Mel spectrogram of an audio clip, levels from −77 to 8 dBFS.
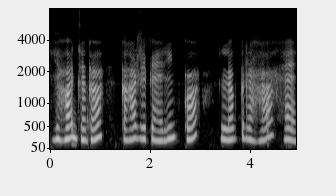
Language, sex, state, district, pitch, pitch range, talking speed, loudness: Hindi, female, Chhattisgarh, Raipur, 235 Hz, 225-260 Hz, 95 wpm, -21 LUFS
